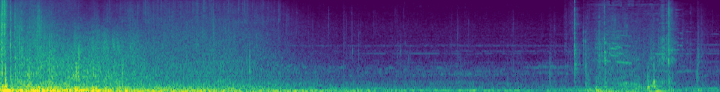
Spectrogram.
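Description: Confringo fire spell explosion from Hogwarts Legacy gameplay: a loud, rumbling blast that booms and decays over about three seconds, followed by quieter crackling and a smaller burst near the end.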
